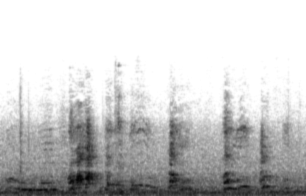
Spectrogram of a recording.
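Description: Several Boston Terrier puppies make high-pitched whimpering and squeaky yipping sounds, each brief and wavering. The calls come in irregular bursts over a soft background hiss.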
